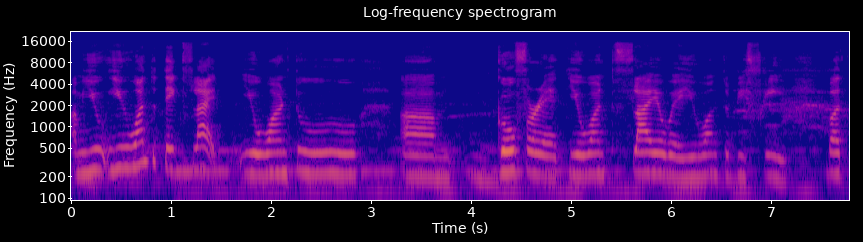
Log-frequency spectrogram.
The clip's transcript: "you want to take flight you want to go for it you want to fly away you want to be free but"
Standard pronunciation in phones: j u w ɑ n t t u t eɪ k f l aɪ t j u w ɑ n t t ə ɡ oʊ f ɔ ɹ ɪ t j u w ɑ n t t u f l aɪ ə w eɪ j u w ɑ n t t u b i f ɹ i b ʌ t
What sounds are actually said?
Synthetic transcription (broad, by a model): j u w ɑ n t t u t eɪ k f l aɪ t j u w ɑ n t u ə ɡ oʊ f ɔ ɹ ɪ t j u w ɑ n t t u f l aɪ ə w eɪ j u w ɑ n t t u b i f ɹ i b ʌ t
